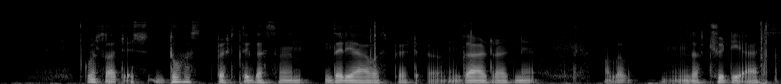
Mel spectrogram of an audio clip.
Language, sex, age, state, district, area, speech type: Kashmiri, male, 30-45, Jammu and Kashmir, Ganderbal, rural, spontaneous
